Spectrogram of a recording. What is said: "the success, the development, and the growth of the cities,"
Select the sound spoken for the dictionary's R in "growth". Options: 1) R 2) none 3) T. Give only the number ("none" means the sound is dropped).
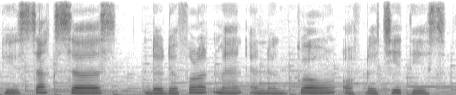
2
